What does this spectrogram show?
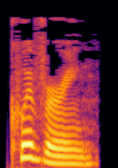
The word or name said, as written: quivering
